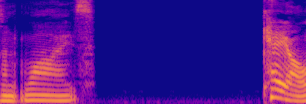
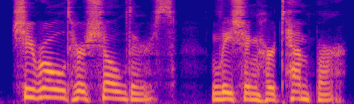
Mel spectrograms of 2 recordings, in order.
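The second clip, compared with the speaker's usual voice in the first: plain reading voice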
